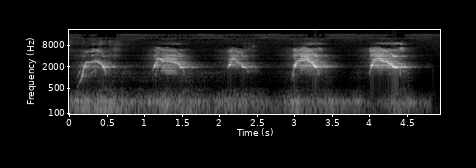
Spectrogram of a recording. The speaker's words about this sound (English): But interestingly, too, you can get this 100-plus-pound animal calling its kits or a big kit calling mom, and they don't sound like some large predator. Let's listen to that.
